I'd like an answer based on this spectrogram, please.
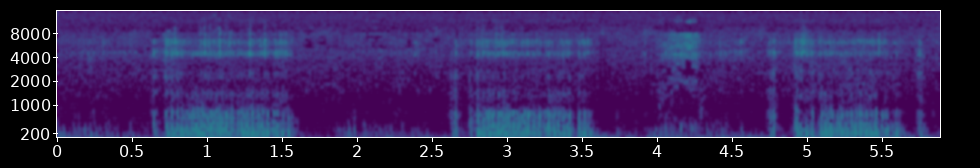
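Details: A contented cat, described as very happy, purrs in three even, buzzing rumbles of about a second each, evenly spaced by quieter breaths.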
